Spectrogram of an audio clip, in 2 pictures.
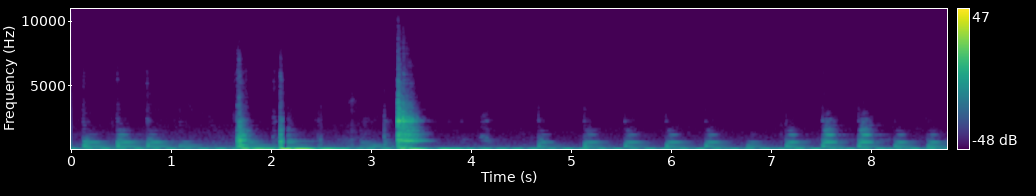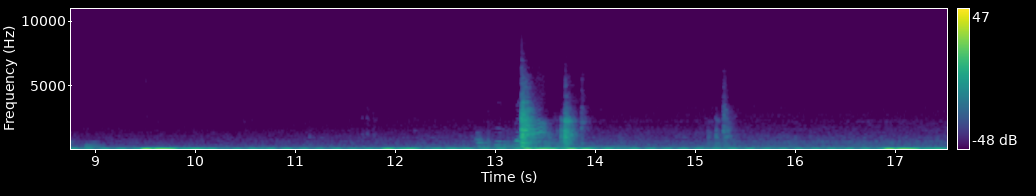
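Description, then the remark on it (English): A child repeatedly bangs a pan on their tummy and knee, making dull knocking hits in uneven bursts, some quick runs of taps and a few louder strikes, over a steady low background hum. “Yeah, now you're banging it on your tummy. You're banging it on your knee.”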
